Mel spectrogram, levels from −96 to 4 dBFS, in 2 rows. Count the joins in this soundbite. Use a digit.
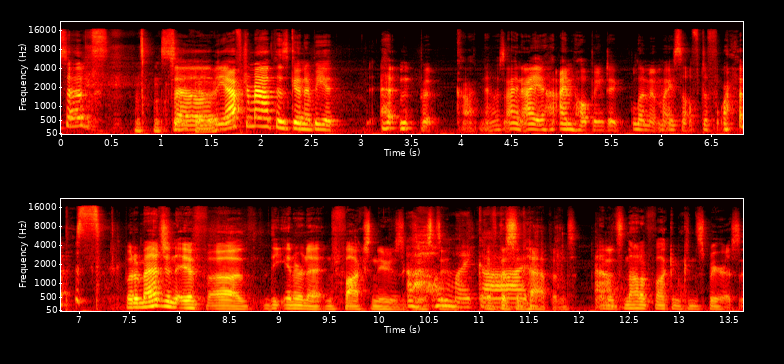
3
